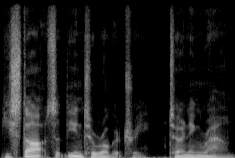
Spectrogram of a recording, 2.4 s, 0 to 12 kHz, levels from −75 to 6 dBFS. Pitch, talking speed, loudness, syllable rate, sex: 95 Hz, 180 wpm, -19 LUFS, 6.0 syllables/s, male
